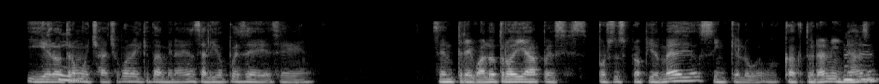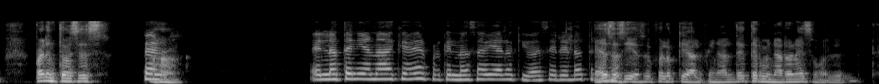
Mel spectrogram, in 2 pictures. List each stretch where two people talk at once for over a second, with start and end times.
none

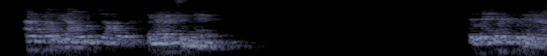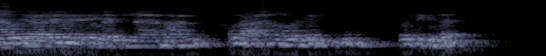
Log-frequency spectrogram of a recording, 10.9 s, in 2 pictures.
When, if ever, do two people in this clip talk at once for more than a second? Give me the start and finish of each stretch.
5.2-6.7

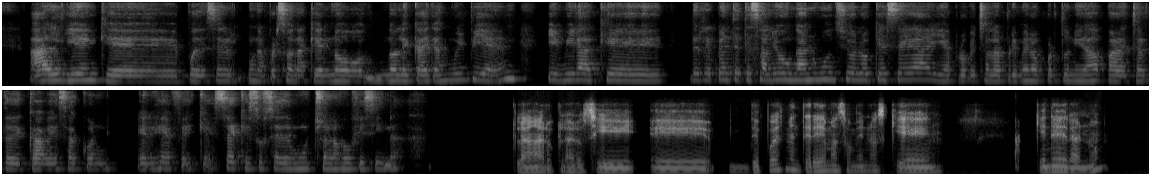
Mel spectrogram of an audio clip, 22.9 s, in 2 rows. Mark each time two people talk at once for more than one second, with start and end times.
none

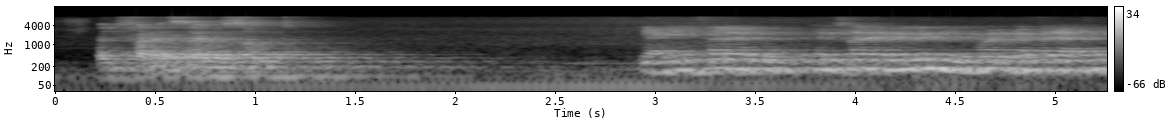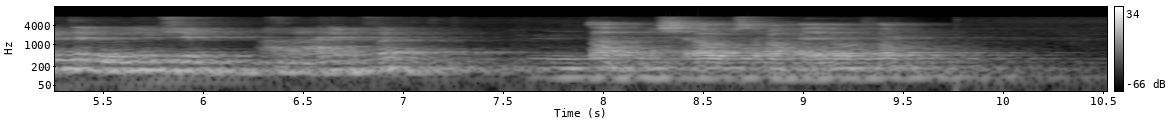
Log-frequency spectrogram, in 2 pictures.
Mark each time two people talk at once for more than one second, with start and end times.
none

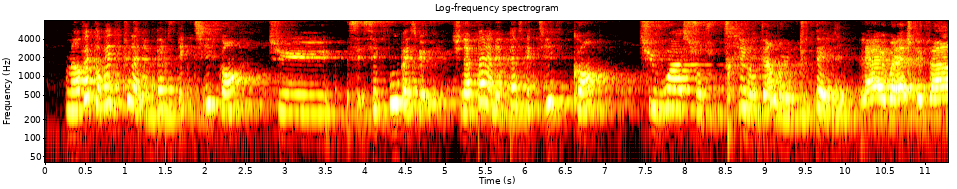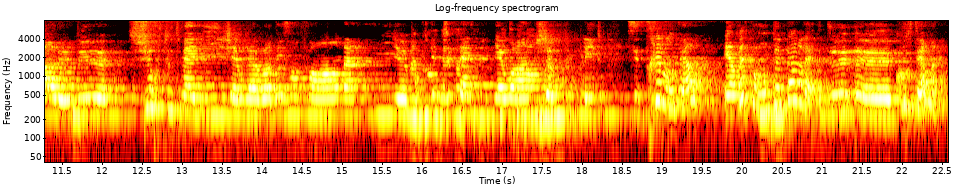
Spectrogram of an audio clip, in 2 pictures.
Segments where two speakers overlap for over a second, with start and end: 15.9-17.8

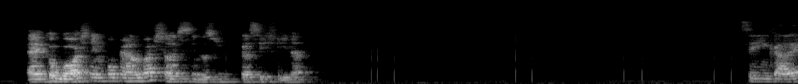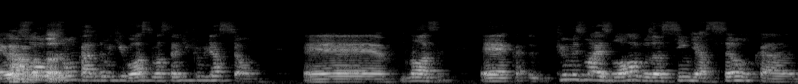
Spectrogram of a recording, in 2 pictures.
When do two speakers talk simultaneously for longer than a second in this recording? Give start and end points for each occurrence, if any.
none

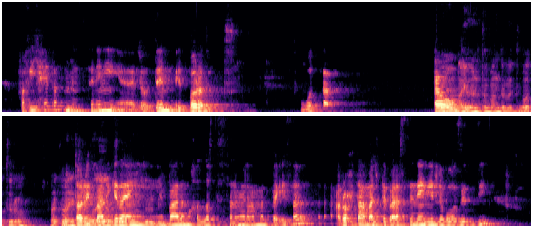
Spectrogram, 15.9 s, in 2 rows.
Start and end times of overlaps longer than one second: 8.8-10.4

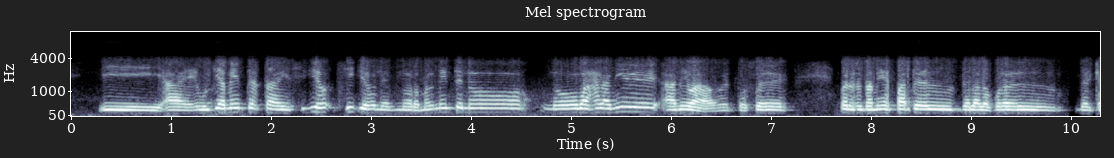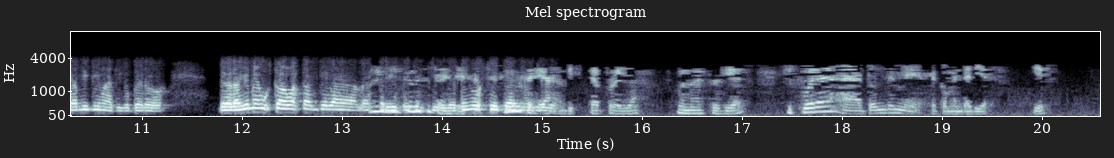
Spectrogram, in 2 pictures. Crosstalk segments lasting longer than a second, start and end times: 13.3-15.2

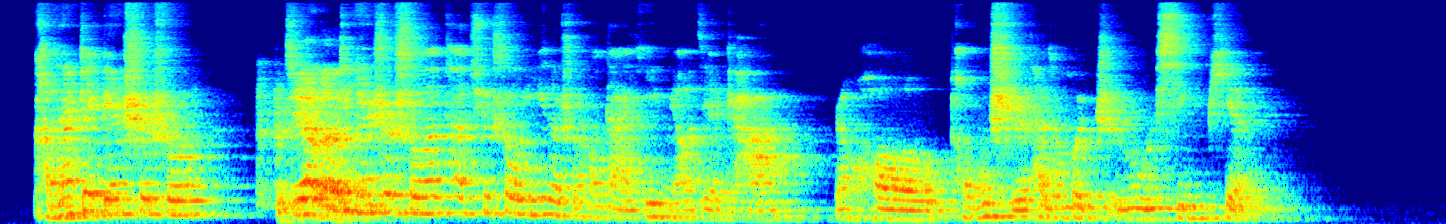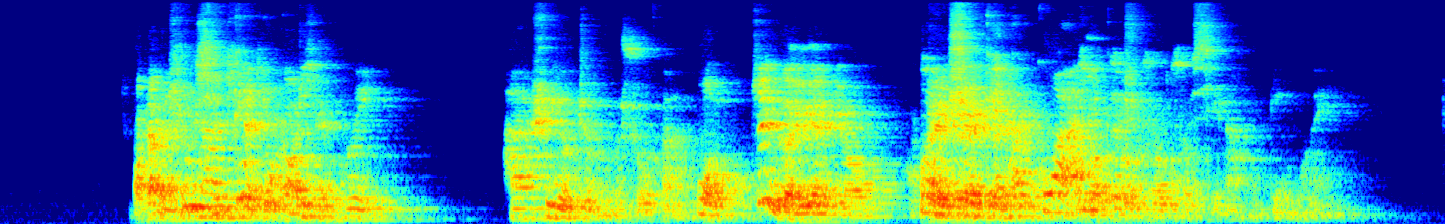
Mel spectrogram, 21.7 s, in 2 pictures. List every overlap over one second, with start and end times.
12.0-13.3, 17.8-19.8

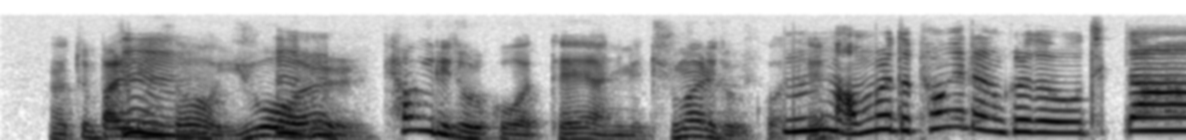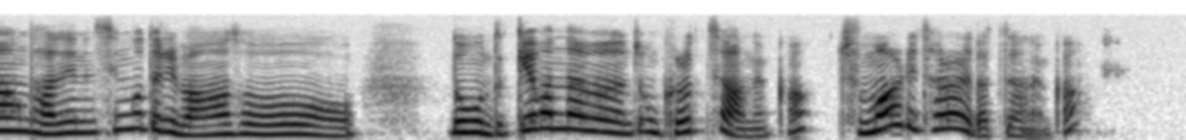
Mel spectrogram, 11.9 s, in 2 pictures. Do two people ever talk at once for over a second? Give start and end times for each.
none

